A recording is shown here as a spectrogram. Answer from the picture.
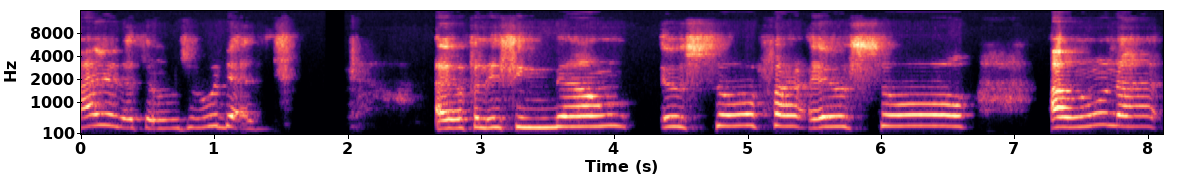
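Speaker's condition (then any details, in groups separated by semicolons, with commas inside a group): Cerebral palsy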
